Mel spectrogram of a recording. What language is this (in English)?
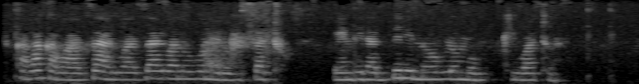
Ganda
